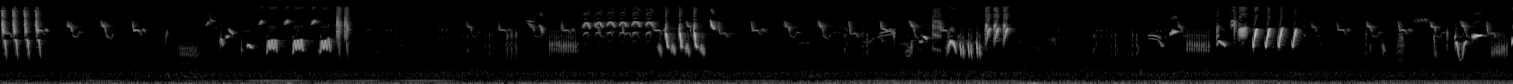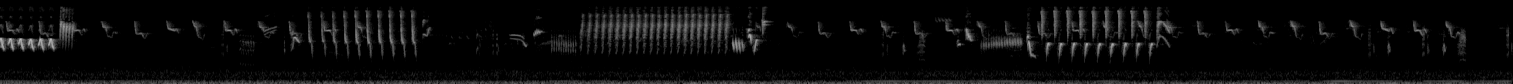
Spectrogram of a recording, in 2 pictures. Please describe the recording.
Our various sounds for relaxing are very natural and soothing. These relaxing sounds provide soothing, realistic sounds, with no interjected music to interfere with the feeling of evasion that these nature sounds create. These sounds are really perfect and enjoyable, exceptionally tranquil and refreshing. These relaxing sounds are great for de-stressing. They are wonderful to listen to, especially when you are having a bad day, feeling stressed, or just want to relax.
